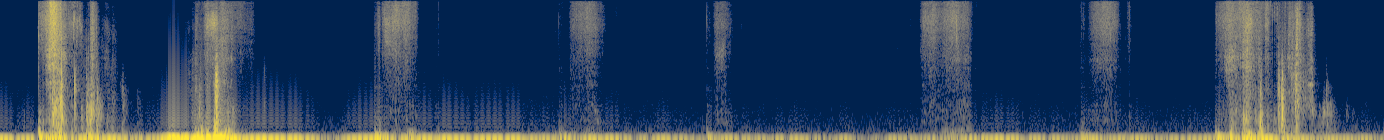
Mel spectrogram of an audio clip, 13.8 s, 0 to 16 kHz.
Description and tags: Paper Manipulation On Glass
Recorded on an SD 702 with an SM81 and a cheap akg SDC can't remember which one just wanted variety. Not intended as a stereo recording just 2 mic options.
No EQ not low end roll off so it has a rich low end that you can tame to taste.
Class-table-top, leaf, page, Paper, Shuffle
